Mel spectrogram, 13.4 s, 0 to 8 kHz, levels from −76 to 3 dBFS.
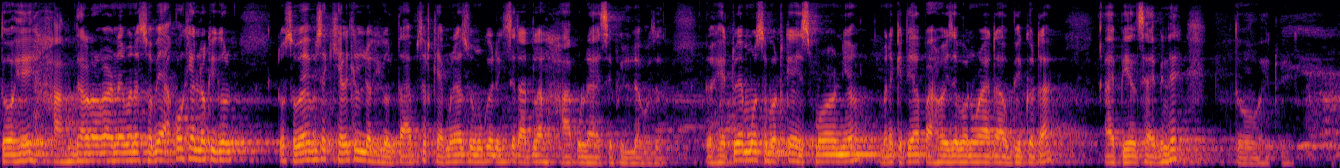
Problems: echo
